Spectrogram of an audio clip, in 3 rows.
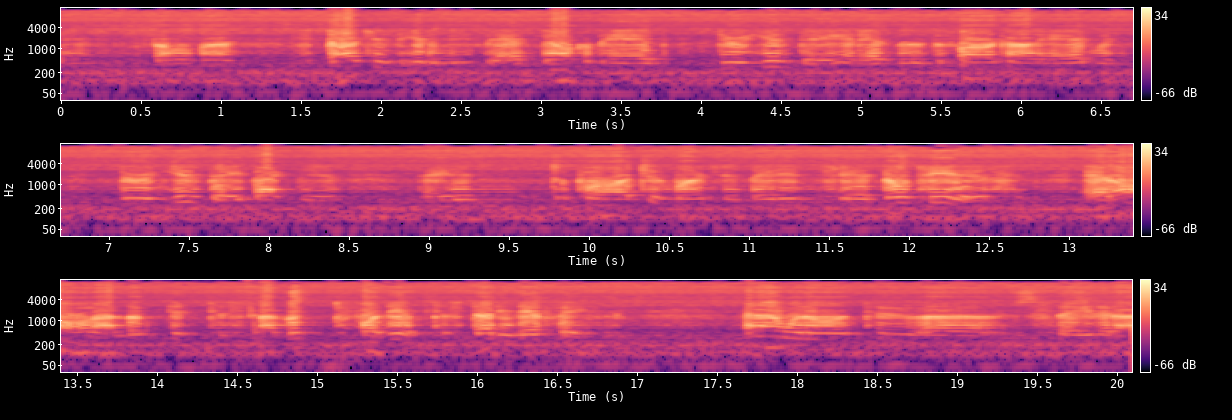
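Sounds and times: person talking over radio: 0.0s - 20.0s.

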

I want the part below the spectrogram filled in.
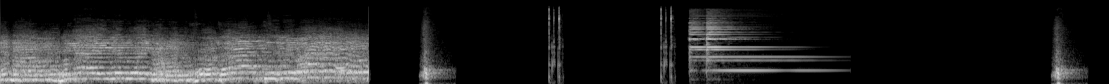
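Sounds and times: notification bell ding: 6.9s - 8.5s.

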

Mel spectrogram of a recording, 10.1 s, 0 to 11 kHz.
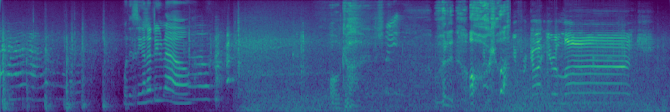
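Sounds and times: low rumbling blast-off rush: 3.6s - 10.0s.

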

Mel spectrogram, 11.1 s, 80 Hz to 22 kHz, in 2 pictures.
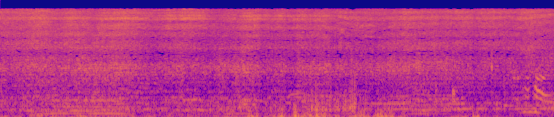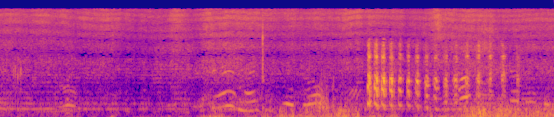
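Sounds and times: wind buffeting microphone: 0.0s - 5.1s, 6.4s - 11.0s.

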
